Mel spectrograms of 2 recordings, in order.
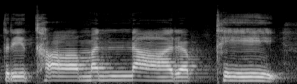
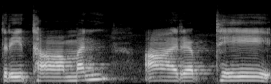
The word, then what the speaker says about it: ത്രിധാമന്നാരബ്ധേ: അപ്പൊ നമ്മളത് ചേർത്ത് ചൊല്ലാനുള്ളതാണ് ത്രിധാമൻ ആരബ്ധേ ഈ ന എന്ന എന്നുള്ളത് ഡബിൾ ആയിട്ട് ചൊല്ലണം അപ്പൊ ആ എന്നും കൂടി വരുമ്പോൾ ത്രിധാമൻ ആരബ്ധേ എന്നുള്ളത് ത്രിധാമൻ ആരബ്ധേ അങ്ങനെ ചൊല്ലണം സതമവാജിമേഥയാകേ സതതമവാജിമേഥ ധ എന്നുള്ള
